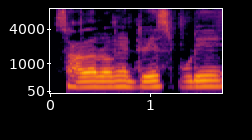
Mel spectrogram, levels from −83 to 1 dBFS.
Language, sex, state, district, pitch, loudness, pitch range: Bengali, male, West Bengal, Paschim Medinipur, 160 Hz, -20 LUFS, 155-165 Hz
